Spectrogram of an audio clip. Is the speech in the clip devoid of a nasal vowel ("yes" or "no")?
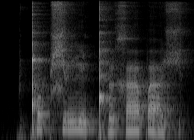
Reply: no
